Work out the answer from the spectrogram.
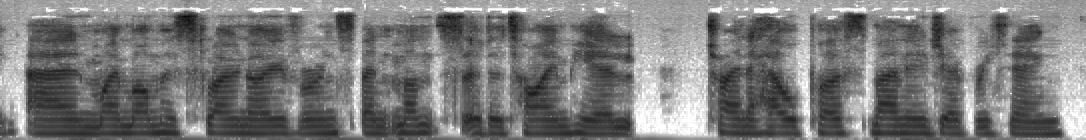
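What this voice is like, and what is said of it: British accent. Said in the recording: “you can probably tell from my accent, I'm from the UK”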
